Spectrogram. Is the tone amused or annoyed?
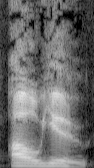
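annoyed. It sounds genuinely annoyed and fed up.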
